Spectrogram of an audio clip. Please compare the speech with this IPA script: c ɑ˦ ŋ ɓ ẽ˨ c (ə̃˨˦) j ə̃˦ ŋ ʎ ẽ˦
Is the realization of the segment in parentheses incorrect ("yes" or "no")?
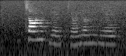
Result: no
